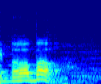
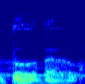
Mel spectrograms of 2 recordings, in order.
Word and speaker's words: Bourbeau: Hey, hey, Bobo. Fine. Let's get to the point. Monsieur Bobo. Fine. Monsieur de Bourbeau. De Bobo. The emphasis falls on the last syllable.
